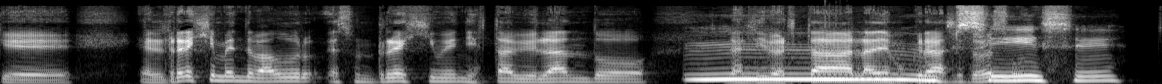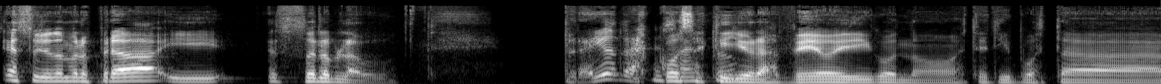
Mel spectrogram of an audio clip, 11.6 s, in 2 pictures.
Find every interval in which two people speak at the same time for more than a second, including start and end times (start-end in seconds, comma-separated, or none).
3.4-5.2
